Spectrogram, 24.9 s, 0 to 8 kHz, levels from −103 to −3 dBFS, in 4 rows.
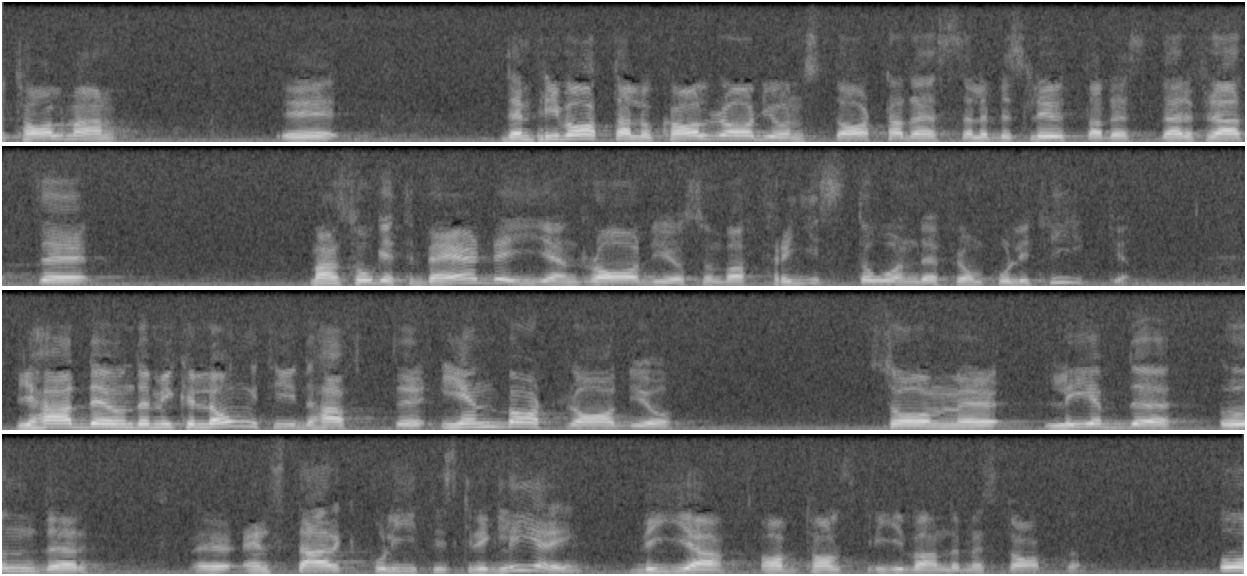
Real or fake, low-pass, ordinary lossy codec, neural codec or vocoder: real; none; none; none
